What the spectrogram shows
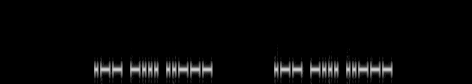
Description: Morse code, heard as a keyed tone, about 40 wpm, 700 Hz. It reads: WB2 WB2
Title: USA Call Sign Prefixes - Repeated 2x - 40wpm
